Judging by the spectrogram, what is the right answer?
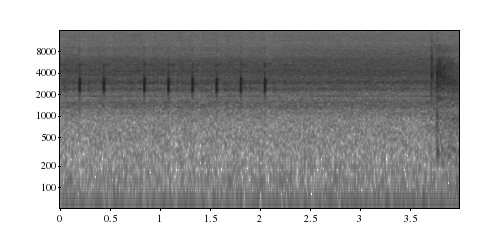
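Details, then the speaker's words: Clicking Western Digital hard drive after head map changed to use only head two and soft reset: eight quick light ticks about four a second, then a faint steady spin hiss; calibrated and idling normally. "okay so as you can hear our drive just performed a calibration and right now it stays idling and it's spinning"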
